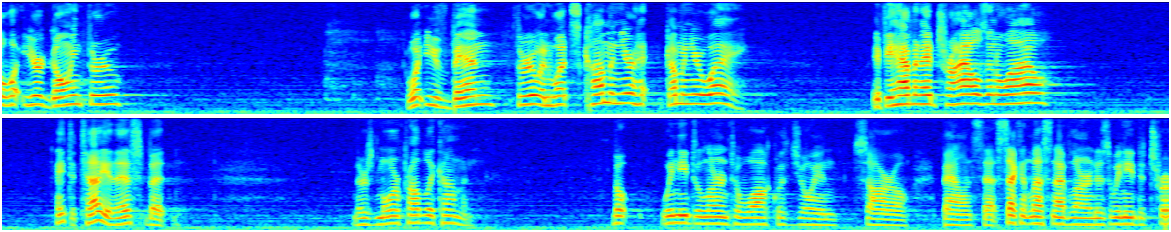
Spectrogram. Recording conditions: large echoing room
